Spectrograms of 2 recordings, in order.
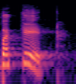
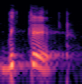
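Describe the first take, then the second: First: The first vowel is an 'uh' sound. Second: The first vowel is an 'ih' sound. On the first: The speaker calls it right. "क्या पढ़ रहे हैं हम बकेट" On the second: The speaker calls it wrong. "ना कि बिकेट"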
